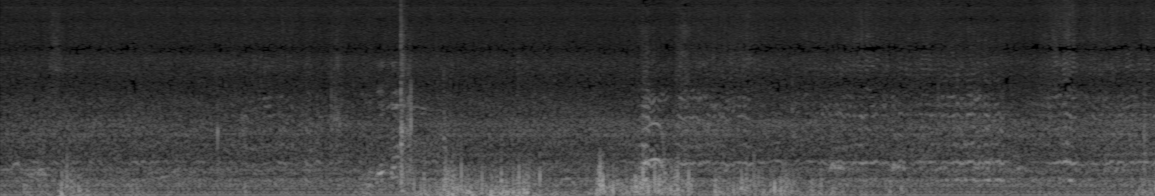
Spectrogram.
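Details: Feral honey bees from a hive built inside a tractor tire, in a tire stack at a citrus orchard in Mission, Texas, being removed: a dense low droning hum with scattered knocks and thumps throughout.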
